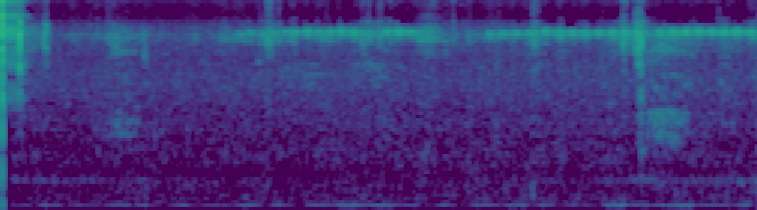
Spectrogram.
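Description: A single sharp click at the start. Then quiet room sound with a faint, high-pitched, evenly pulsing trill from about two seconds in, and faint ballpoint pen strokes on notebook paper.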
